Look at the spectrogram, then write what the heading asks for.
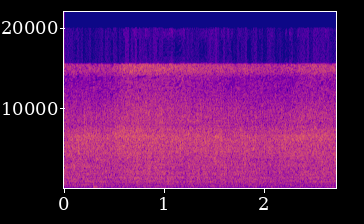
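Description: Four green chilies hiss and sizzle in a hot pan with tomatoes while chicken keema masala cooks. The frying noise is steady and bright from start to end, close by, with no talking.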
